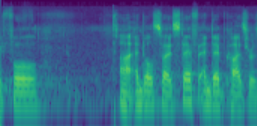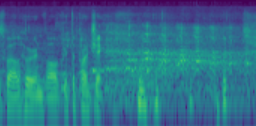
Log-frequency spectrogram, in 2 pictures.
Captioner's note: laughs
